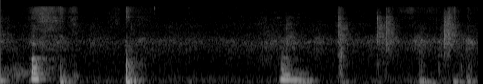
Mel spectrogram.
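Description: A Weimaraner moans in short, low, voiced grumbles with pauses between them.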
